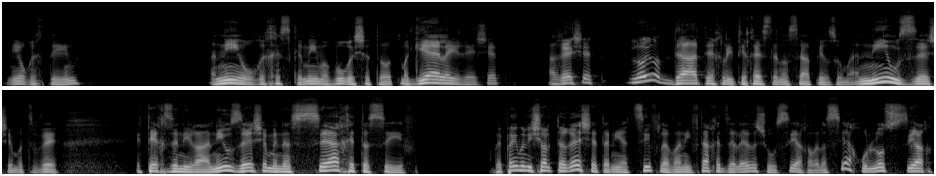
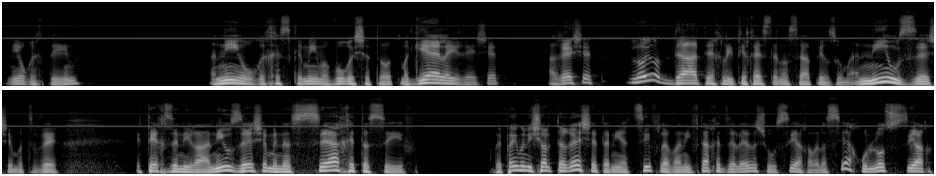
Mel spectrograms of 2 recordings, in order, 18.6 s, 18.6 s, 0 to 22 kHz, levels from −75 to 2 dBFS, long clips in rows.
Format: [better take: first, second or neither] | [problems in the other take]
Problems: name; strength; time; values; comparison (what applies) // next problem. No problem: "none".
first | high-pitched whine; faint; throughout; 3.5 kHz, 20 dB below the speech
